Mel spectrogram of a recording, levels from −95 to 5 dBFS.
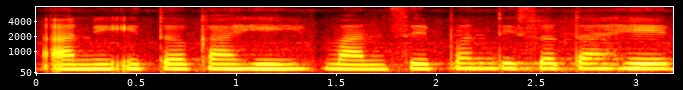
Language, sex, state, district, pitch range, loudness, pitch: Marathi, female, Maharashtra, Gondia, 210-225 Hz, -15 LUFS, 215 Hz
